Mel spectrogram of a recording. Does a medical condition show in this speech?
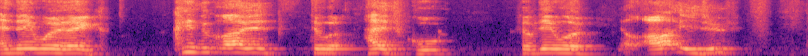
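Yes: cerebral palsy; mid-range severity, spasms, speech impairments, speaks without device.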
